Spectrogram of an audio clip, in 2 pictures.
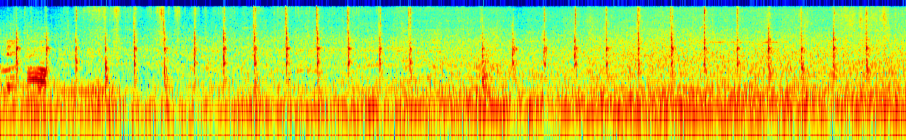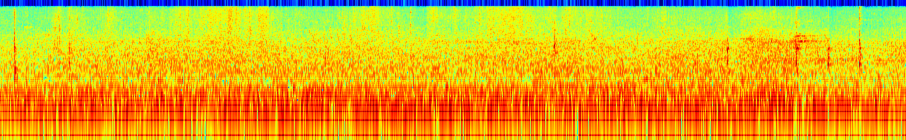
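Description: A cleaver chopping on a wooden cutting board, a steady run of sharp chops at about three a second that thins out around the middle. Under it is a steady low rumble that grows louder in the second half.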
